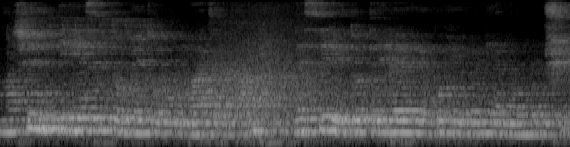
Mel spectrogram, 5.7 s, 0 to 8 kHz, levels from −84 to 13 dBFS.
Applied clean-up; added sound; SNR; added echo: none; Car passing by; 16 dB; reverberation time 1.9 s.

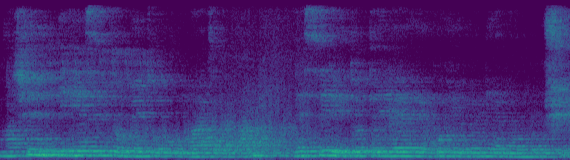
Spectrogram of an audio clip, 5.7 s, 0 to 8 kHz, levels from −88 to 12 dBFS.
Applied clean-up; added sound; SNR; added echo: neural separator model SepFormer DNS4.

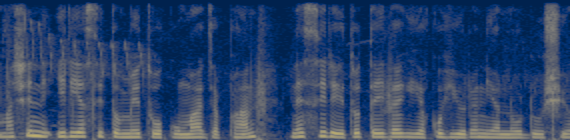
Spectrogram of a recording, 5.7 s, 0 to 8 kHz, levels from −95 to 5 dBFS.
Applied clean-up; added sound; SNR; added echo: none; none; none; none.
